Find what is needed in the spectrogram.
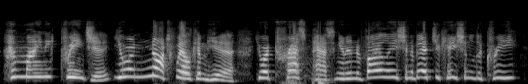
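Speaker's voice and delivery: very high, loud indignant shout; outraged official in a piercing high voice. A narrator's reading. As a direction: screech the accusation from on high. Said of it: "broken by Umbridge shouting".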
